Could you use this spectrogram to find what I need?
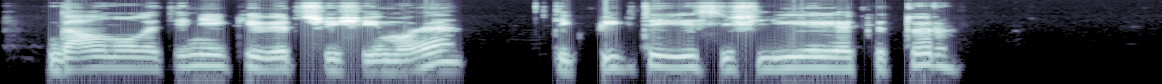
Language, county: Lithuanian, Alytus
